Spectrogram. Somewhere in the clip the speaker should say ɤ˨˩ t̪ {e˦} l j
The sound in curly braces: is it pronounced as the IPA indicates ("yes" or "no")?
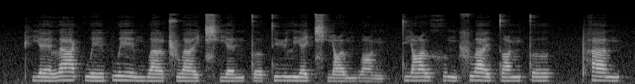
no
